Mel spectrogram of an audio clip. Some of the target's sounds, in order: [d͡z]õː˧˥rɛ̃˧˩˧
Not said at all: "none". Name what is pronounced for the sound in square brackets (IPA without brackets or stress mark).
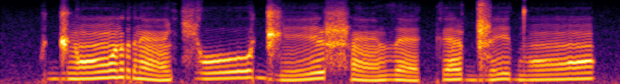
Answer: d͡ʒ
